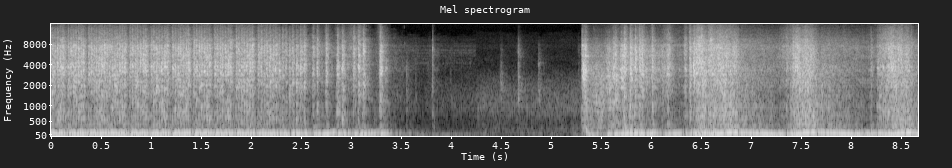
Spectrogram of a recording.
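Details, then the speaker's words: 1985 Pontiac Trans Am 350 small-block Chevy, previously seized, first start after 7 years not running, with open exhaust manifolds. Brief crank, it catches, drops quiet, then restarts to an insanely loud, lumpy but steady idle with blips. Normal start and idle. "what a team to be alive open manifolds on this though insanely loud"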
